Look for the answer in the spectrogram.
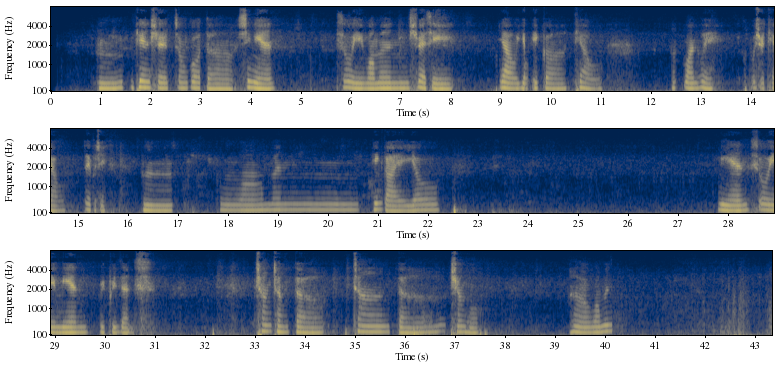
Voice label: Chinese Event Plan

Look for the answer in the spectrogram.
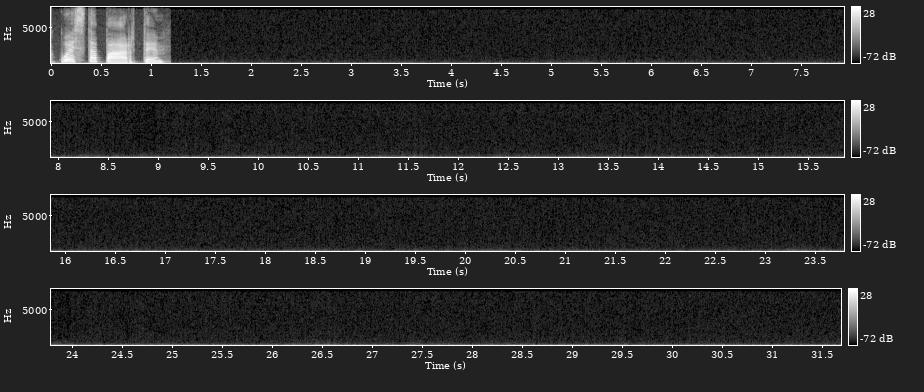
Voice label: italian directions

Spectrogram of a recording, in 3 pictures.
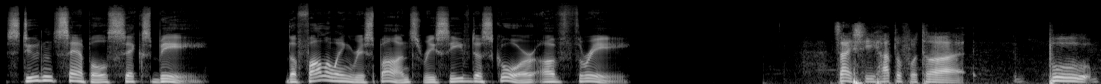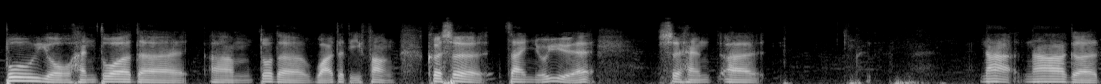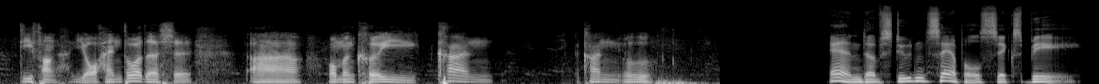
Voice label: chinese conversation

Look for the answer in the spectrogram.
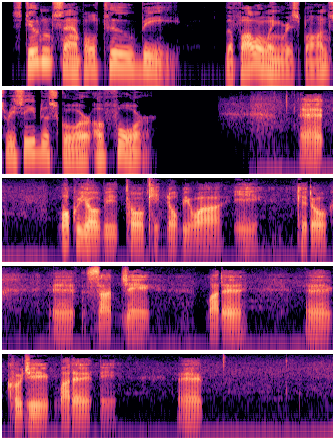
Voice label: japanese convo

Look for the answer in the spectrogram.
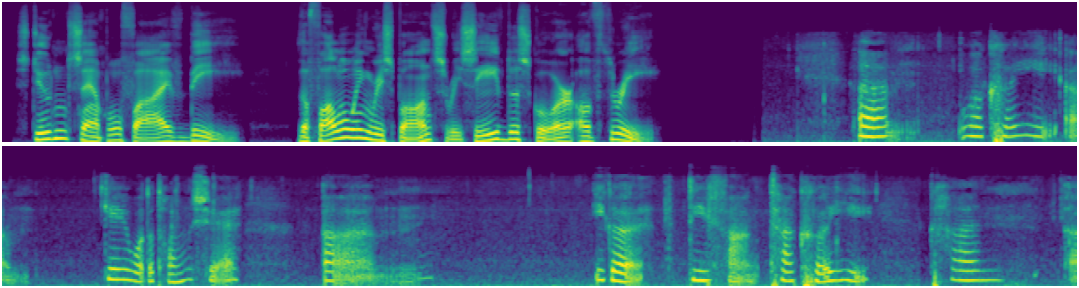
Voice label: chinese conversation

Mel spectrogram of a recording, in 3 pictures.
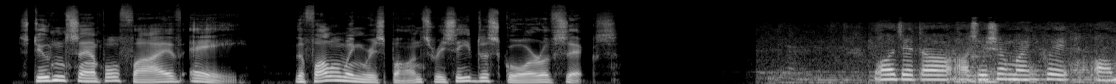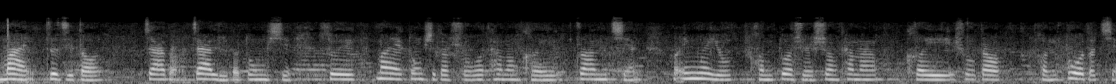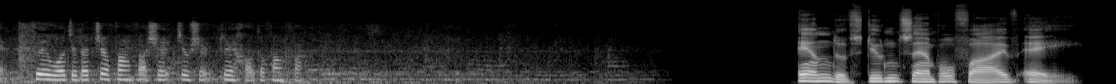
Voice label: chinese conversation

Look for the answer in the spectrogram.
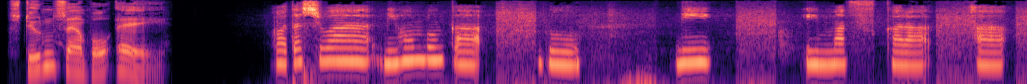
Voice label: japanese conversation

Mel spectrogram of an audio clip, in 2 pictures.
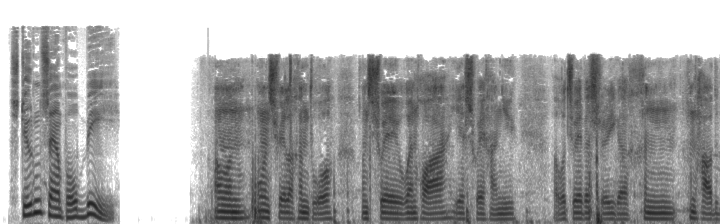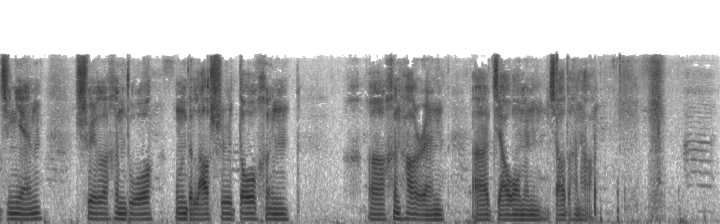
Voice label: chinese conversation

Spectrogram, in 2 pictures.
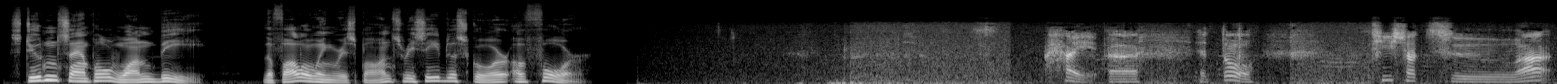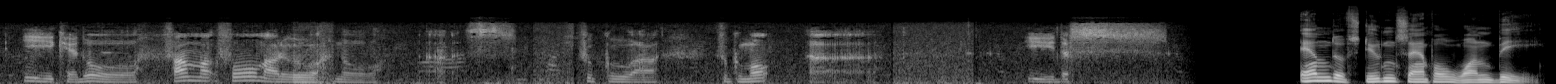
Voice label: japanese conversation

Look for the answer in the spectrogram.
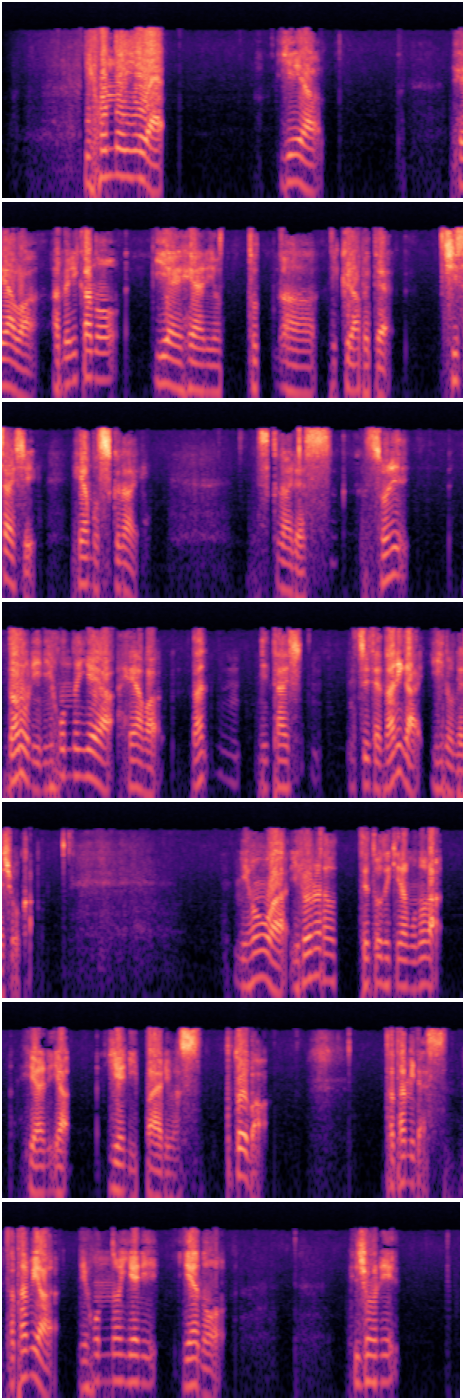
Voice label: Japanese Cultural Perspective Presentation

